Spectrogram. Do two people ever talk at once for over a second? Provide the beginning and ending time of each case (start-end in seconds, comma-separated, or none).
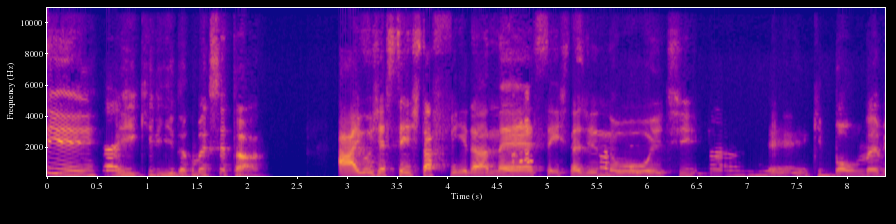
none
